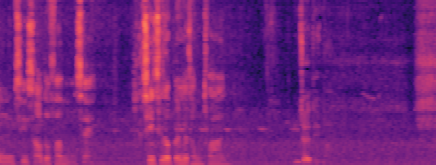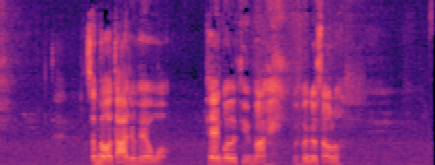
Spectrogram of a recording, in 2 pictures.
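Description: A young woman speaks calmly and wryly nearby.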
